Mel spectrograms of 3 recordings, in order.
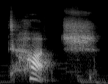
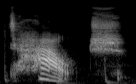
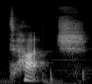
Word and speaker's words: touch: It's not always pronounced this way, but there are a lot of other words that have this same pronunciation, like cousin, double, and trouble.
